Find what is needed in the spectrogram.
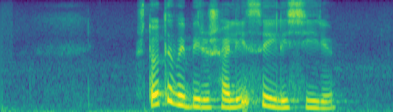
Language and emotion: Russian, neutral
